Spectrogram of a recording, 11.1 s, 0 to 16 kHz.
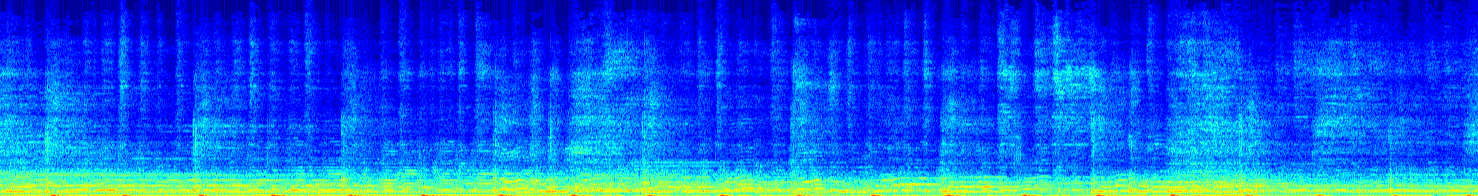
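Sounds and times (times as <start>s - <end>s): live pop-rock band playing: 0.0s - 11.0s
person singing lead vocal: 0.0s - 11.0s.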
